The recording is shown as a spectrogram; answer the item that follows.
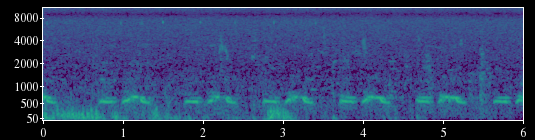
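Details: Spotted dove calling as a decoy is used for trapping: a steady run of low, rolling coo phrases, each a short double or triple note, repeated about once a second over low rumbling handling noise.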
